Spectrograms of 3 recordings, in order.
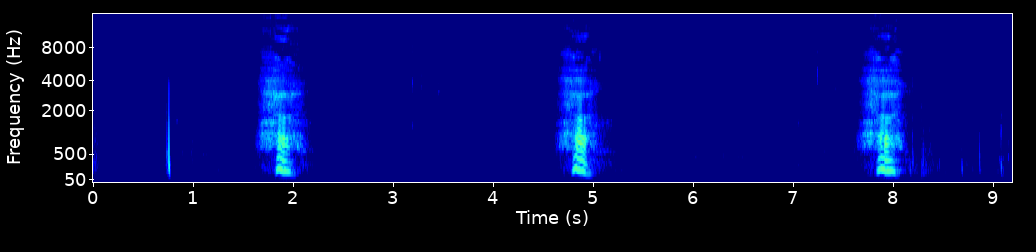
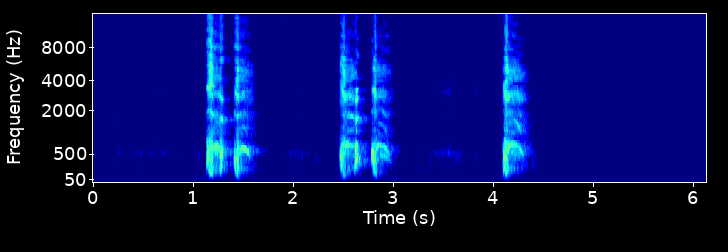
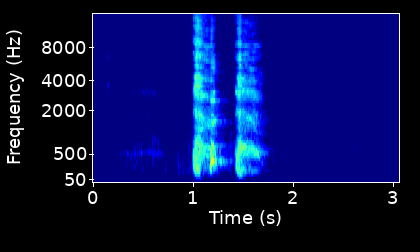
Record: {"exhalation_length": "9.2 s", "exhalation_amplitude": 1764, "exhalation_signal_mean_std_ratio": 0.24, "three_cough_length": "6.1 s", "three_cough_amplitude": 3431, "three_cough_signal_mean_std_ratio": 0.29, "cough_length": "3.1 s", "cough_amplitude": 4153, "cough_signal_mean_std_ratio": 0.28, "survey_phase": "alpha (2021-03-01 to 2021-08-12)", "age": "45-64", "gender": "Female", "wearing_mask": "No", "symptom_none": true, "smoker_status": "Current smoker (1 to 10 cigarettes per day)", "respiratory_condition_asthma": false, "respiratory_condition_other": false, "recruitment_source": "REACT", "submission_delay": "2 days", "covid_test_result": "Negative", "covid_test_method": "RT-qPCR"}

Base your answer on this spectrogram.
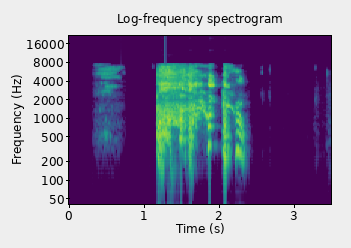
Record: {"three_cough_length": "3.5 s", "three_cough_amplitude": 28978, "three_cough_signal_mean_std_ratio": 0.42, "survey_phase": "alpha (2021-03-01 to 2021-08-12)", "age": "45-64", "gender": "Male", "wearing_mask": "No", "symptom_none": true, "smoker_status": "Never smoked", "respiratory_condition_asthma": false, "respiratory_condition_other": false, "recruitment_source": "REACT", "submission_delay": "3 days", "covid_test_result": "Negative", "covid_test_method": "RT-qPCR"}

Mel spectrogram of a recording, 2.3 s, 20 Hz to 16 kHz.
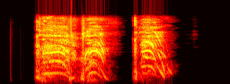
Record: {"three_cough_length": "2.3 s", "three_cough_amplitude": 32767, "three_cough_signal_mean_std_ratio": 0.6, "survey_phase": "beta (2021-08-13 to 2022-03-07)", "age": "18-44", "gender": "Male", "wearing_mask": "No", "symptom_cough_any": true, "symptom_new_continuous_cough": true, "symptom_runny_or_blocked_nose": true, "symptom_sore_throat": true, "symptom_fatigue": true, "symptom_headache": true, "symptom_onset": "3 days", "smoker_status": "Never smoked", "respiratory_condition_asthma": false, "respiratory_condition_other": false, "recruitment_source": "Test and Trace", "submission_delay": "2 days", "covid_test_result": "Positive", "covid_test_method": "RT-qPCR", "covid_ct_value": 22.5, "covid_ct_gene": "ORF1ab gene", "covid_ct_mean": 23.1, "covid_viral_load": "26000 copies/ml", "covid_viral_load_category": "Low viral load (10K-1M copies/ml)"}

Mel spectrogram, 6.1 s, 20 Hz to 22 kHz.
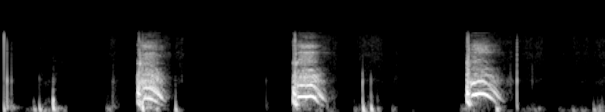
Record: {"three_cough_length": "6.1 s", "three_cough_amplitude": 27594, "three_cough_signal_mean_std_ratio": 0.38, "survey_phase": "beta (2021-08-13 to 2022-03-07)", "age": "18-44", "gender": "Male", "wearing_mask": "No", "symptom_shortness_of_breath": true, "symptom_sore_throat": true, "symptom_fatigue": true, "symptom_headache": true, "symptom_onset": "3 days", "smoker_status": "Never smoked", "respiratory_condition_asthma": false, "respiratory_condition_other": false, "recruitment_source": "Test and Trace", "submission_delay": "-2 days", "covid_test_result": "Positive", "covid_test_method": "RT-qPCR", "covid_ct_value": 22.4, "covid_ct_gene": "ORF1ab gene", "covid_ct_mean": 22.6, "covid_viral_load": "39000 copies/ml", "covid_viral_load_category": "Low viral load (10K-1M copies/ml)"}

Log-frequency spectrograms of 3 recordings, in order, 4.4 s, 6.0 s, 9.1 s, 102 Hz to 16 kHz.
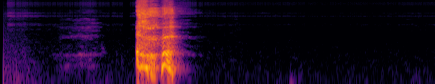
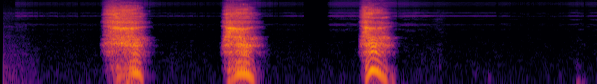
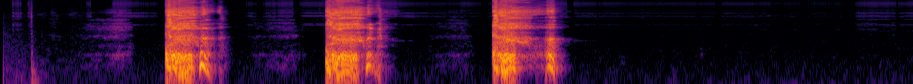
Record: {"cough_length": "4.4 s", "cough_amplitude": 32666, "cough_signal_mean_std_ratio": 0.25, "exhalation_length": "6.0 s", "exhalation_amplitude": 32768, "exhalation_signal_mean_std_ratio": 0.33, "three_cough_length": "9.1 s", "three_cough_amplitude": 32767, "three_cough_signal_mean_std_ratio": 0.32, "survey_phase": "beta (2021-08-13 to 2022-03-07)", "age": "65+", "gender": "Female", "wearing_mask": "No", "symptom_none": true, "smoker_status": "Never smoked", "respiratory_condition_asthma": false, "respiratory_condition_other": false, "recruitment_source": "REACT", "submission_delay": "1 day", "covid_test_result": "Negative", "covid_test_method": "RT-qPCR"}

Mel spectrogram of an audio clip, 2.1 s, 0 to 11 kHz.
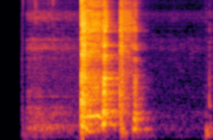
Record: {"cough_length": "2.1 s", "cough_amplitude": 32766, "cough_signal_mean_std_ratio": 0.35, "survey_phase": "beta (2021-08-13 to 2022-03-07)", "age": "45-64", "gender": "Female", "wearing_mask": "No", "symptom_none": true, "smoker_status": "Ex-smoker", "respiratory_condition_asthma": false, "respiratory_condition_other": false, "recruitment_source": "REACT", "submission_delay": "1 day", "covid_test_result": "Negative", "covid_test_method": "RT-qPCR"}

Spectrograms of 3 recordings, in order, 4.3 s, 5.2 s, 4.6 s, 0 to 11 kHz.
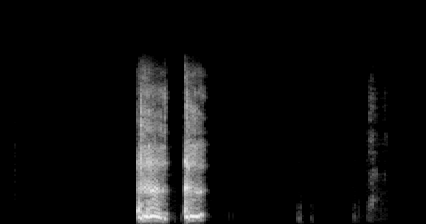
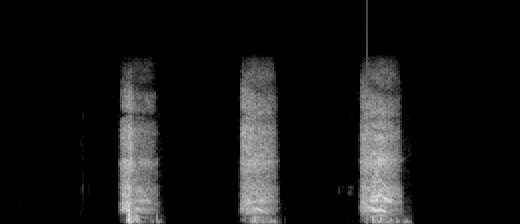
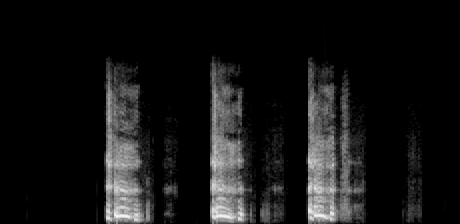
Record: {"cough_length": "4.3 s", "cough_amplitude": 27721, "cough_signal_mean_std_ratio": 0.28, "exhalation_length": "5.2 s", "exhalation_amplitude": 23210, "exhalation_signal_mean_std_ratio": 0.31, "three_cough_length": "4.6 s", "three_cough_amplitude": 29155, "three_cough_signal_mean_std_ratio": 0.35, "survey_phase": "beta (2021-08-13 to 2022-03-07)", "age": "18-44", "gender": "Female", "wearing_mask": "No", "symptom_none": true, "smoker_status": "Never smoked", "respiratory_condition_asthma": false, "respiratory_condition_other": false, "recruitment_source": "REACT", "submission_delay": "3 days", "covid_test_result": "Negative", "covid_test_method": "RT-qPCR", "influenza_a_test_result": "Negative", "influenza_b_test_result": "Negative"}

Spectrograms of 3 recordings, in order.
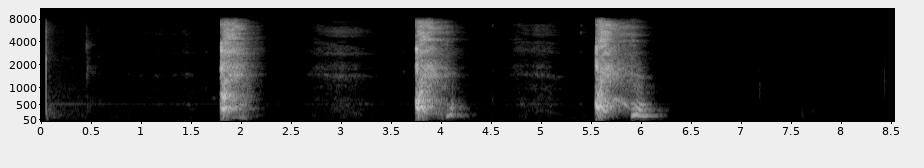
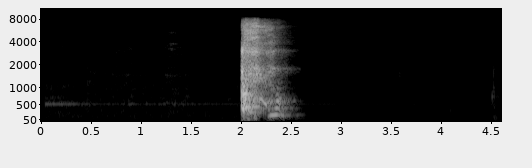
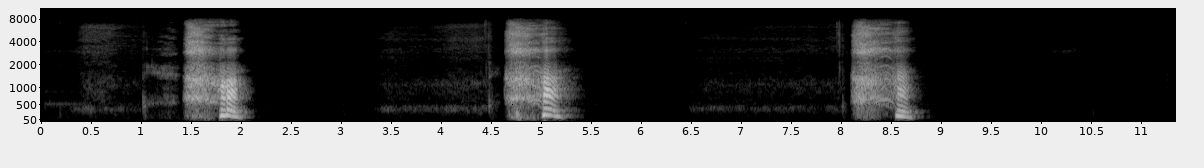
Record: {"three_cough_length": "8.5 s", "three_cough_amplitude": 30297, "three_cough_signal_mean_std_ratio": 0.24, "cough_length": "4.6 s", "cough_amplitude": 32767, "cough_signal_mean_std_ratio": 0.19, "exhalation_length": "11.3 s", "exhalation_amplitude": 27408, "exhalation_signal_mean_std_ratio": 0.26, "survey_phase": "alpha (2021-03-01 to 2021-08-12)", "age": "45-64", "gender": "Female", "wearing_mask": "No", "symptom_none": true, "symptom_onset": "3 days", "smoker_status": "Never smoked", "respiratory_condition_asthma": false, "respiratory_condition_other": false, "recruitment_source": "Test and Trace", "submission_delay": "2 days", "covid_test_result": "Positive", "covid_test_method": "RT-qPCR"}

